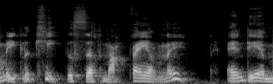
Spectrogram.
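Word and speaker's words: Likitia: When I was in school, my teachers told me that I didn't pronounce my name right. My name is spelled L I K I T I A. And my mother always family parents always told me my name is Lita.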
